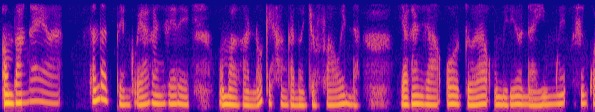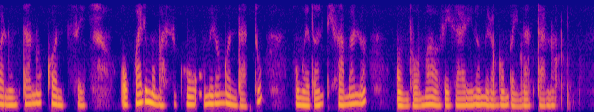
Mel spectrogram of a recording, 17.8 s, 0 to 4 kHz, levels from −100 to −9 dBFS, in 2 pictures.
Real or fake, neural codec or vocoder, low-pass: real; none; 3.6 kHz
